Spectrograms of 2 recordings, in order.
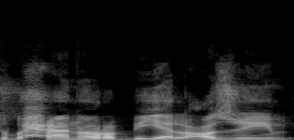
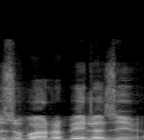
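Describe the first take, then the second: First: The phrase is said slowly and calmly. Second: The phrase is said quickly and hurriedly. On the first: The speaker calls it right. "सुकून से ... इस तरह" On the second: The speaker calls it wrong. "जल्दी जल्दी ... ऐसा नहीं बोलना"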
